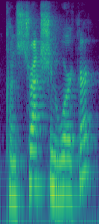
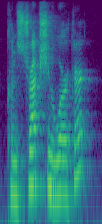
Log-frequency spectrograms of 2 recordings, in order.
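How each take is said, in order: Both takes have the same delivery.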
